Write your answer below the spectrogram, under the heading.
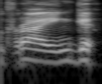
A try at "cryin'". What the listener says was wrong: I was worried. I I heard a G instead of an apostrophe at the end.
